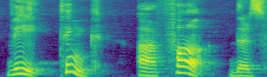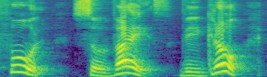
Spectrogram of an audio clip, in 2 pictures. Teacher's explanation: और इसमें वी थिंक, आवर फादर्स फूल, सो वाइज वी ग्रो, इस प्रकार का इंटोनेशन एक चढ़ाव उतार शब्दों का बनता है। पहले शब्द को नीचे रखना, ऊपर के शब्द को स्ट्रेस करना, अनस्ट्रेस, स्ट्रेस, अनस्ट्रेस, स्ट्रेस, इस प्रकार का वो क्रम बनते जाता है। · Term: iambic pentameter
